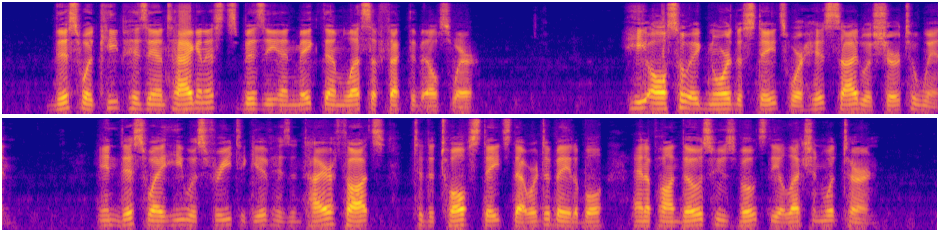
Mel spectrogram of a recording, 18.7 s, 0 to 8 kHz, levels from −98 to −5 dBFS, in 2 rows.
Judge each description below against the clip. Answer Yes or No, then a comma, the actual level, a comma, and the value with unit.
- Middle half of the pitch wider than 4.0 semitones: No, average, 2.7 semitones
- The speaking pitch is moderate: No, low, 130 Hz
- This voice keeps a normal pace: Yes, average, 160 wpm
